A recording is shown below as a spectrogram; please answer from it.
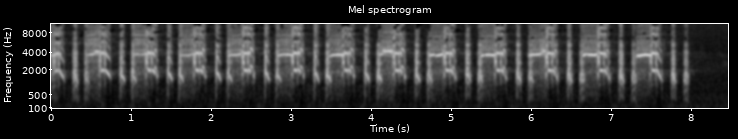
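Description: A partridge calls loudly and harshly, with ringing, squawky notes repeated quickly, about one and a half per second, in a steady run with no other sounds.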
